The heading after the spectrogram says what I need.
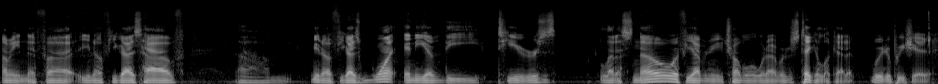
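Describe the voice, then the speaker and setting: A man's voice: low-pitched, fairly even intonation, a little fast, dry recording. A young man with a nasal, stuffy voice, getting over a cold and chatting casually as a podcast co-host, rambling with lots of fillers. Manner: rambling, laughs often, filler-heavy. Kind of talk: casual chat.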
